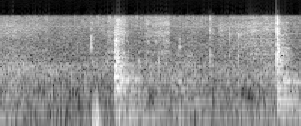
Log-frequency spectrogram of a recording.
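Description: A dull thump and a few sharp knocks as a transmission differential, a heavy steel unit, is handled and set on a cardboard-covered bench.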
